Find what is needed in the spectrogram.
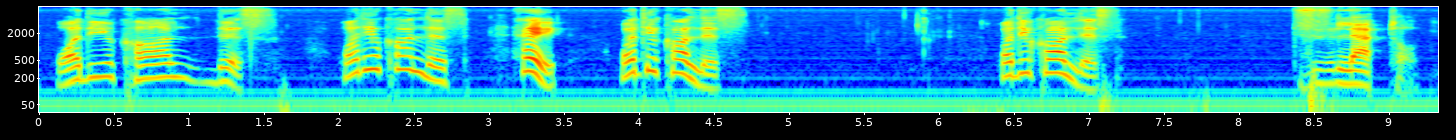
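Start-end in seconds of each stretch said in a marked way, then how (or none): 0.1-1.6 slow "waddiya... call... this"; آروم و شمرده. Shown as a demonstration. 2.0-7.2 سوال نمایشی. Pretend. Acting out asking about an object.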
